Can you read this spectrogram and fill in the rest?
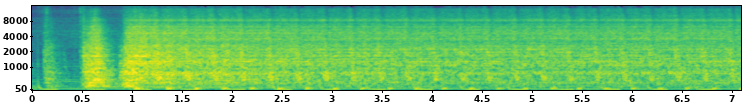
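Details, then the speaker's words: John Deere 111 mower after its blown engine was swapped for a replacement, cranked on jumper cables: starter turns the engine at a steady chug, about two or three per second, but it never fires; no spark at the plug, possibly a mis-set coil gap. "So, let me just crank this thing over. No spark. That should have shocked me right there and it did not."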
